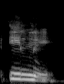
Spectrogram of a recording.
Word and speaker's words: est: Il est. Il est. Here, the last letter T is silent. So that is il est.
